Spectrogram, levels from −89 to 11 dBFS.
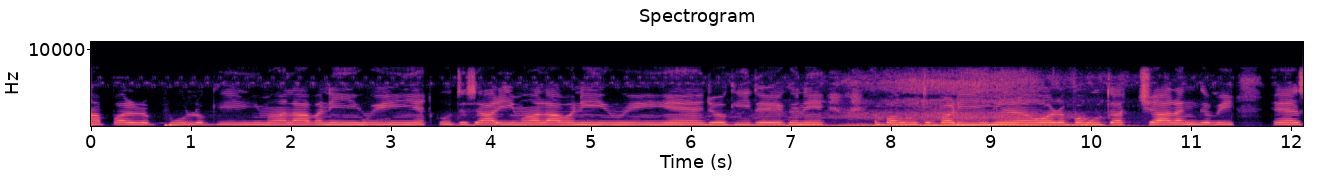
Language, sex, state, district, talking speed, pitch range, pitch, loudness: Hindi, male, Chhattisgarh, Rajnandgaon, 130 wpm, 240-250 Hz, 245 Hz, -19 LUFS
